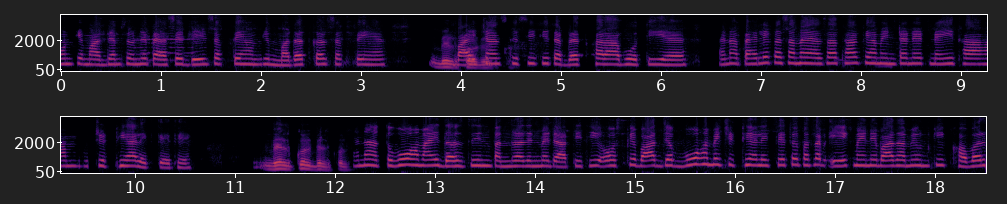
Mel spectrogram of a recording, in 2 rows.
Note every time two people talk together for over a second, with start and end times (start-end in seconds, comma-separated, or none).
none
